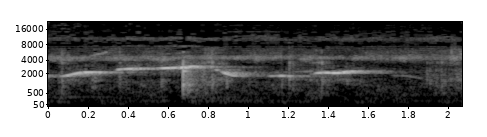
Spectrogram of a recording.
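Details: Long-tailed White-rumped Shama of the Bahorok type, newly taken from the forest, giving clear whistled phrases that rise and hold, broken by a short sharp click, then a second level whistle in a quiet setting.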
